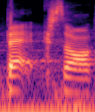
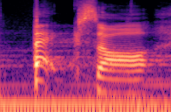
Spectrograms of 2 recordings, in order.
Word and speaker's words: Bexar: We've got some insight from Michelle Solomonson, who said, "Hey Rebecca, your pronunciation of Bexar County is not Bexar, it's actually pronounced Bear County.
